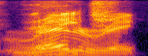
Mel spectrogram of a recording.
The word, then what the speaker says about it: rhetoric: silent and uh so rhetoric the H is silent well it's the art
